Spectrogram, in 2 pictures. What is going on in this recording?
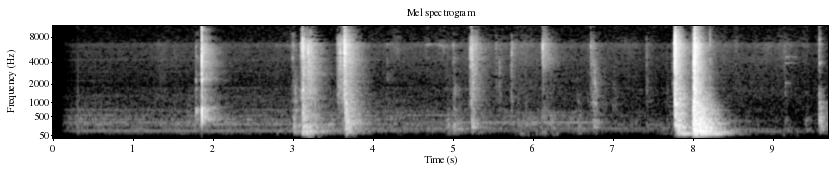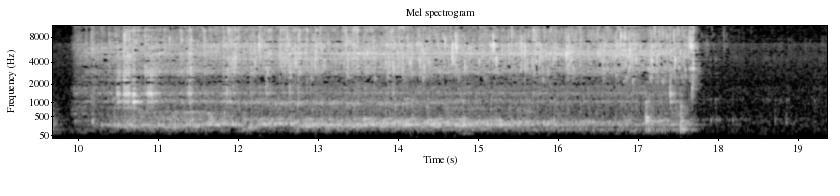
I turned the lights on, opened the door, stepped in (no footstep sound), closed the door after myself. Then turned on the water. After some time, I turned it off.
